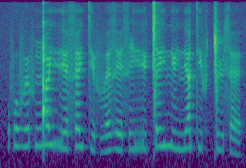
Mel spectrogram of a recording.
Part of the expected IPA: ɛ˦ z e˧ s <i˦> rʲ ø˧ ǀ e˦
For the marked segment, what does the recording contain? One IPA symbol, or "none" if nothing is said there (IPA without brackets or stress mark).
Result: i˦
